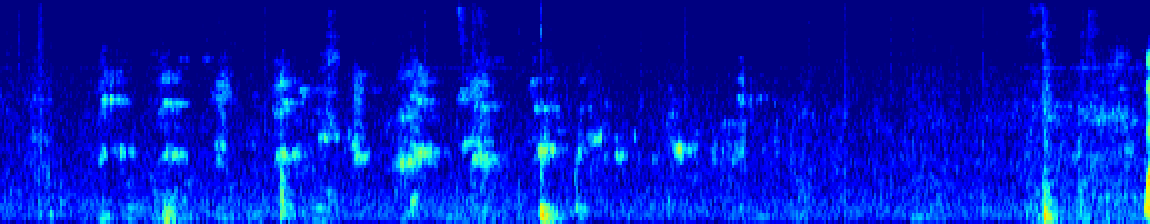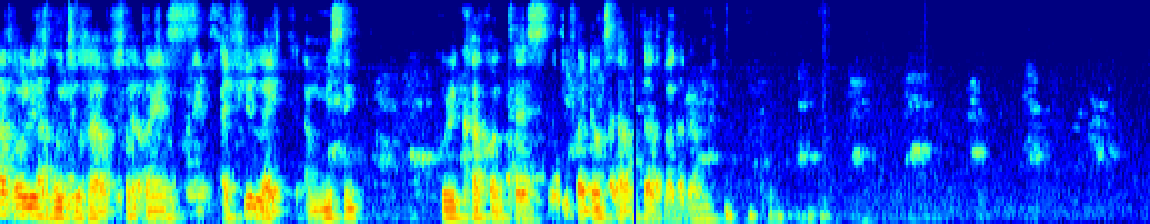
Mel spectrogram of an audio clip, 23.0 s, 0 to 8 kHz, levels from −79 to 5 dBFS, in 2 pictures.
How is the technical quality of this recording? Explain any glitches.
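The recording has two kinds of glitch: a faint-to-strong delayed repeat of the speech and two brief dropouts.

Echo leak at 5.74–5.89, 7.12–7.17, 10.77–10.94, 11.85–13.7, 14.25–14.31 and 16.57–18.37 s: a copy trails the speech by roughly 310–371 ms, faint at first and nearly as loud as the speech at 11.85–13.7 s. The likely cause is a far-end loudspeaker whose echo canceller let its microphone pickup return.

Unconcealed Bluetooth headset packet loss at 7.44 s (7.5 ms) and 17.84–17.86 s (22.5 ms): lost headset frames were replaced with silence or an idle pattern, leaving abrupt holes, the second within the loud echo.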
